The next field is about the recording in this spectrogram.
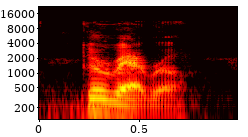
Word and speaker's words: Guerrero: Maybe, Brandon, maybe I'll stop embarrassing myself by living in San Antonio and not being able to properly pronounce Guerrero.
